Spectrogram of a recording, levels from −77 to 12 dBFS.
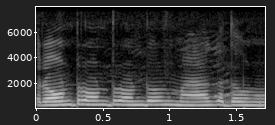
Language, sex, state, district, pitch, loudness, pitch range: Kannada, female, Karnataka, Dharwad, 285 Hz, -15 LUFS, 270-295 Hz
